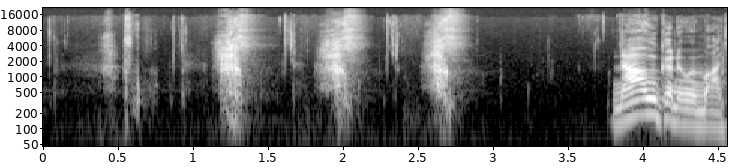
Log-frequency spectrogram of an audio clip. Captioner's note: chomping sounds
